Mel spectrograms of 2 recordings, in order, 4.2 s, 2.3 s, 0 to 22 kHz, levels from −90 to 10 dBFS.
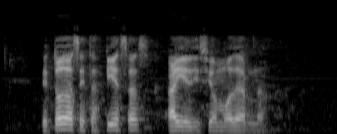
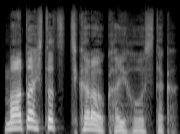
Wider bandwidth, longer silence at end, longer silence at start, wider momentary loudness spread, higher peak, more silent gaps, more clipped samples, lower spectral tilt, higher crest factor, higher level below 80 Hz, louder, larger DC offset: second, 7.6 kHz vs 16.5 kHz; first, 0.9 s vs 0.15 s; first, 0.55 s vs 0.05 s; first, 18 LU vs 11 LU; second, -8 dBFS vs 0 dBFS; neither; neither; second, -2 dB/octave vs -5.5 dB/octave; first, 24 dB vs 16 dB; second, -82 dBFS vs -48 dBFS; second, -28 LUFS vs -16 LUFS; neither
